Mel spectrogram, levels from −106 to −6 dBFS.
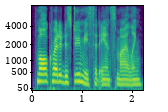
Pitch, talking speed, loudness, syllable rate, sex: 165 Hz, 215 wpm, -19 LUFS, 5.2 syllables/s, female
